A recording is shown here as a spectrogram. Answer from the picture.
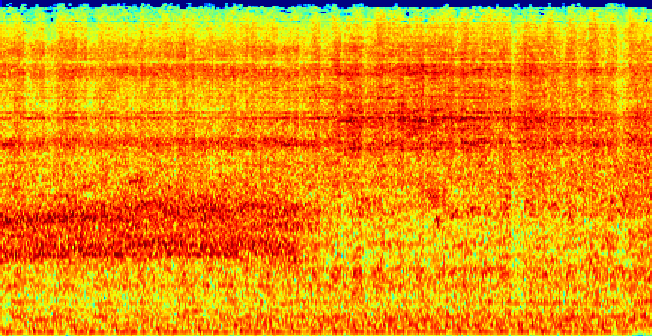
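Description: Rock band playing live at high volume: electric guitars, bass and drums merged into one dense, unbroken wall of sound.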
